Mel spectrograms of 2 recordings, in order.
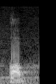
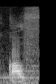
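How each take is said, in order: First: The word ends with a p sound. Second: The word ends with an f sound. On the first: The speaker calls it wrong. "nyong ngomongnya kop" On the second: The speaker calls it right. "nyong kan ngomong kof"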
